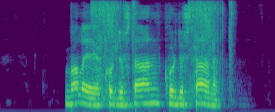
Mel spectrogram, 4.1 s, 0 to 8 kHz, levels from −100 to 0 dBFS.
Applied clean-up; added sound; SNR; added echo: none; Tearing; 9 dB; reverberation time 0.2 s.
